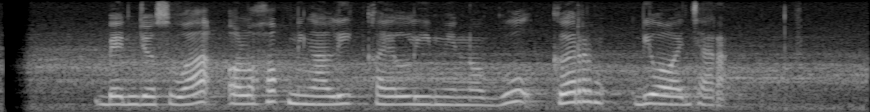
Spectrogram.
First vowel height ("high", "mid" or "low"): mid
